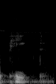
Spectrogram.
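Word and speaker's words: piqued: my curiosity piped peaked excuse me is that how you pronounce it p i q u e d I'm gonna say peaked I contacted one of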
